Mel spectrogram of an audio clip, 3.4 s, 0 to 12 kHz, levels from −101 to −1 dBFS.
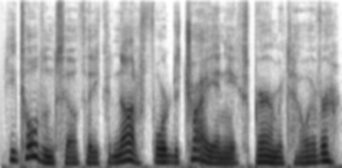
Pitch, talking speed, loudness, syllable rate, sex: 130 Hz, 230 wpm, -16 LUFS, 6.4 syllables/s, male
